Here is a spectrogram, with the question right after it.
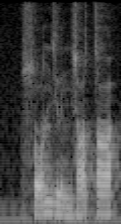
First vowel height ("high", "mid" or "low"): high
